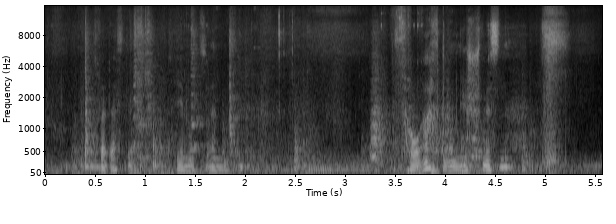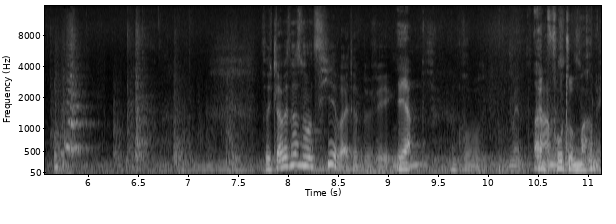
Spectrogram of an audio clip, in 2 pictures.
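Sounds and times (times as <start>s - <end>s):
old wooden floorboards in an old house creaking underfoot: 0.0s - 7.7s
speech: 0.5s - 2.9s, 3.5s - 6.0s, 7.8s - 11.1s.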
